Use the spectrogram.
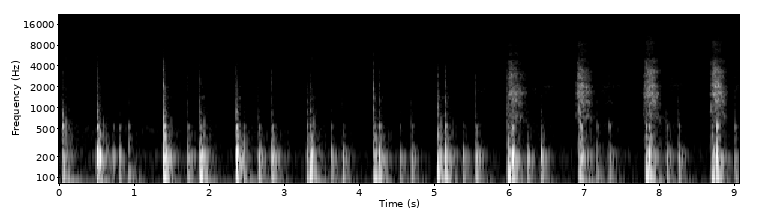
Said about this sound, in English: Now what are you doing? I'm jump roping.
